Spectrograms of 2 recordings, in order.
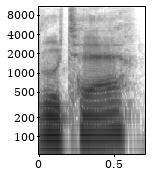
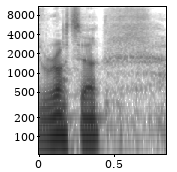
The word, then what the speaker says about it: Rutter: And then I've got Jinho Router or Rutter as I learned is actually pronounced pronounced. I stop trying to give him some weird French like tinge. It is is Rutter.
